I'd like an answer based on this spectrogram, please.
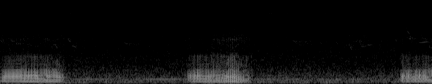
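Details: Yellow Labrador Retriever puppy asleep and snoring: deep, rumbling harmonic snores lasting about half a second each, repeated roughly every two seconds, with quiet breathing between them.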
